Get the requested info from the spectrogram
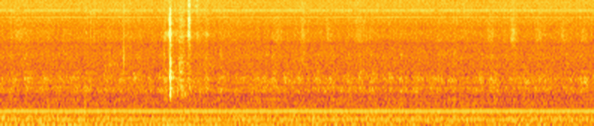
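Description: Quiet room tone with a steady electrical hum, broken by a single sharp click a little over two seconds in.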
